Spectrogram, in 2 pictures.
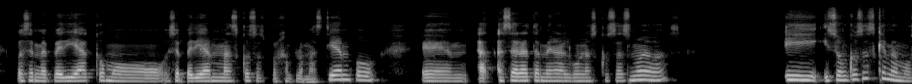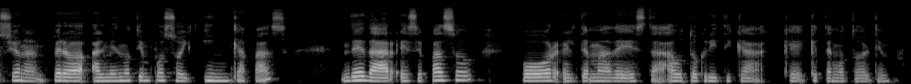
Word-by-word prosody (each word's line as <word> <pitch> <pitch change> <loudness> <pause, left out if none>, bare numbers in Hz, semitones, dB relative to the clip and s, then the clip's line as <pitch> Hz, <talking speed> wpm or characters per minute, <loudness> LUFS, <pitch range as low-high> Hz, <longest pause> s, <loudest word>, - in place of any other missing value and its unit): pues, 165 - -1
se 175 - +2
me 160 -1 +2
pedía 165 +1 +3
como 150 -5 -1
se 170 +1 0
pedían 160 +2 +3
más 155 +1 -1
cosas, 165 -2 -5
por 135 - -10
ejemplo, 140 -2 -7
más 125 0 -6
tiempo, 215 -2 +2 0.4
em, 155 -1 -1
ha 155 - +3
hacer, 175 +1 +5
ah, 175 - +5
también 170 -1 +1
algunas 160 0 -2
cosas 165 +2 -5
nuevas. 200 0 +1 1.0
Y 205 -2 +5
y 175 - +1
son 200 +1 +3
cosas 270 +5 -1
que 275 - +4
me 215 - +4
emocionan, 160 0 -2
pero 170 -2 +3
al 160 0 +2
mismo 170 +1 0
tiempo, 180 0 -2
soy 165 -4 -3
incapaz 180 - -2 0.5
de 180 +4 +4
dar 155 -3 +4
ese 160 0 -3
paso, 195 +3 0 0.4
por 165 +1 +3
el 155 0 -6
tema 160 0 -2
de 155 -1 -2
esta 155 0 -5
autocrítica 160 0 -5
que 160 - -7
que 160 - -6
tengo 150 -2 -7
todo 145 -1 -8
el - - -10
tiempo. 150 +3 -12
165 Hz, 165 wpm, -25 LUFS, 155-180 Hz, 1.0 s, hacer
